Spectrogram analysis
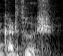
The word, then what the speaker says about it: cartouche: Yeah, cartouche.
